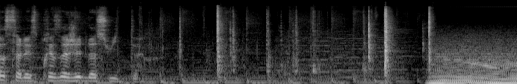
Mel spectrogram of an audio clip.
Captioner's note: Playstation sounds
